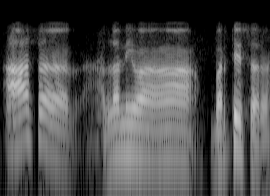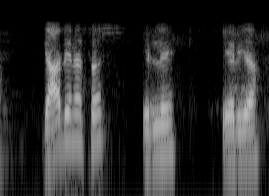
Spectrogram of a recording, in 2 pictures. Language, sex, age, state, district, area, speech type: Kannada, male, 18-30, Karnataka, Bellary, rural, conversation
